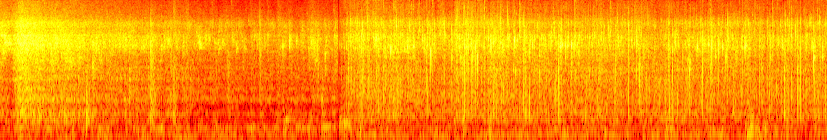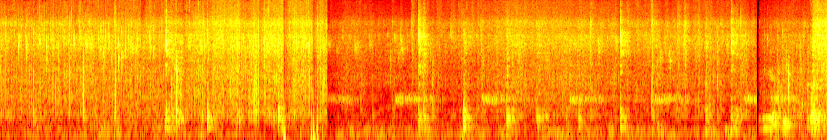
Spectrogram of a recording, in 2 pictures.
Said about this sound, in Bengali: পেঁপের সবজি পেঁয়াজ দিয়ে দিই তেলের মধ্যে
